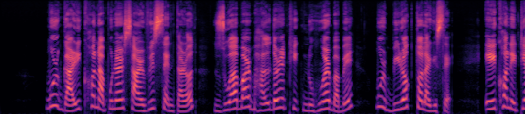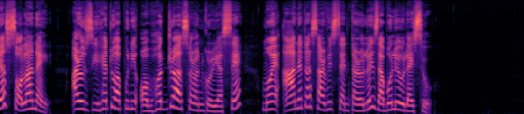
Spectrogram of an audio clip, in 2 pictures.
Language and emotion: Assamese, angry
